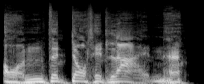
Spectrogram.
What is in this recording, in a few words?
Male Worgen Attack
